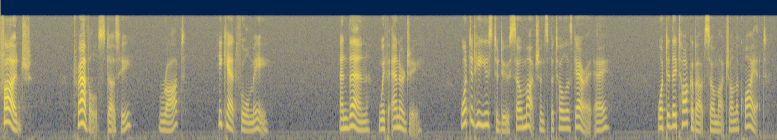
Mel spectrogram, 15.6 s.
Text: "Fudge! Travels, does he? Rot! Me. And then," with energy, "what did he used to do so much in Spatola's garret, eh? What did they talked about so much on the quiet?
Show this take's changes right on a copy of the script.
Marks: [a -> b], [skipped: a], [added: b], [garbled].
"Fudge! Travels, does he? Rot! [added: He can't fool] Me. And then," with energy, "what did he used to do so much in Spatola's garret, eh? What did they [talked -> talk] about so much on the quiet?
